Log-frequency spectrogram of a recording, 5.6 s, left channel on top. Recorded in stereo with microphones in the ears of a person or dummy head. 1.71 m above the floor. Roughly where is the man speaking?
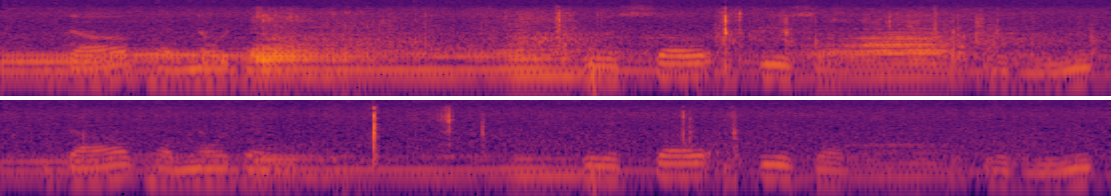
Left.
